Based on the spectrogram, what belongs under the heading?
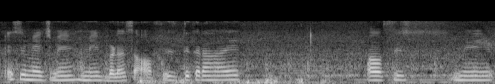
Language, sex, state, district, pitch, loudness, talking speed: Hindi, male, Madhya Pradesh, Bhopal, 195 Hz, -17 LUFS, 155 wpm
